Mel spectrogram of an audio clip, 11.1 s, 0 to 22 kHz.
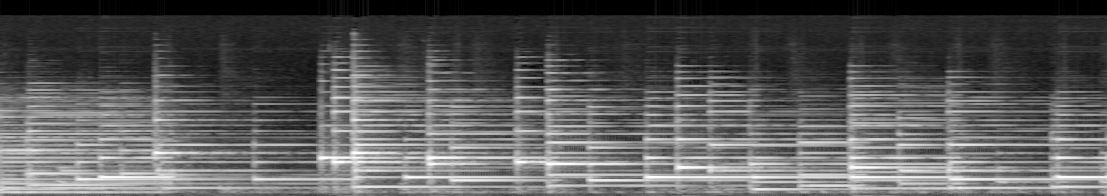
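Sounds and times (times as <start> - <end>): slow piano music: 0.0 - 11.0.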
